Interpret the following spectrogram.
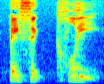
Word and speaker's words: basically: 然后 use your highlighter, A-L-L-Y. 你会没有听到这个 A. Basically, it sounds like only L-Y.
